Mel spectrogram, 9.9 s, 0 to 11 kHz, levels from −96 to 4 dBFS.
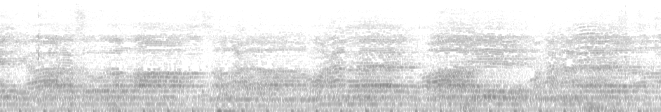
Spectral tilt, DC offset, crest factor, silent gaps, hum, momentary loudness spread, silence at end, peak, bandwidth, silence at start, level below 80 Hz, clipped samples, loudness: -4.5 dB/octave; under 0.1%; 14 dB; none; none; 7 LU; 0 s; -44 dBFS; 10 kHz; 0 s; -74 dBFS; under 0.1%; -59 LUFS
